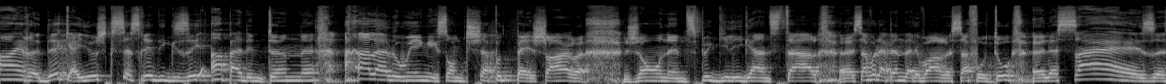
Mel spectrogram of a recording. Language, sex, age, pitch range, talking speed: French, male, 20-39, 145-185 Hz, 175 wpm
